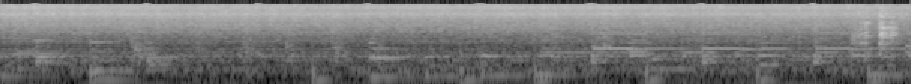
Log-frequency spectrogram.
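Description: Tomato, onion and minced beef sizzling in a frying pan as they are stirred with a spatula, with one short, sharper clack of the spatula against the pan near the end. Background music with a melody and a beat runs underneath.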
